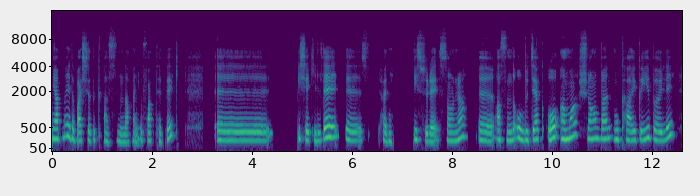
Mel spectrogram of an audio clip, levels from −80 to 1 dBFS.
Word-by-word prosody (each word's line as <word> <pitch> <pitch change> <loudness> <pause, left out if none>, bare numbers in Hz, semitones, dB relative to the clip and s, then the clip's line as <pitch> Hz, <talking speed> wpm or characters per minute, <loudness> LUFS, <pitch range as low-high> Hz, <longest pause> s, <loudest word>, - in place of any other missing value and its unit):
yapmaya 255 +5 +2
da 225 -3 -1
başladık 190 +1 -1
aslında, 165 -2 -5
hani, 220 - -6
ufak 190 -1 -3
tefek. 215 - -2 0.8
Eee, 195 - +1 0.6
bir 245 - +1
şekilde, 235 +7 +4
eee, 195 -4 0
s - - -14 0.3
hani, 180 -2 -2 0.4
bir 220 - +1
süre 175 -6 -1
sonra, 210 +9 -2 0.2
eee, 190 -3 +1
aslında 210 +1 0
olacak 220 -1 +2
o 240 +5 +6
ama 235 +7 +4
şu 235 - -3
an 235 +1 0
ben 235 +3 +1
bu 220 0 0
kaygıyı, 210 +4 0
böyle 220 +10 +1
205 Hz, 130 wpm, -30 LUFS, 195-235 Hz, 0.8 s, o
